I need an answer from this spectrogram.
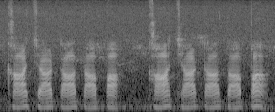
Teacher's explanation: that position is moving from the back of the mouth for ka to the lips for pa. So for ka it is at the back of the mouth.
